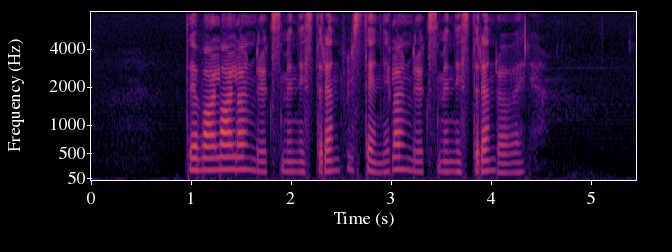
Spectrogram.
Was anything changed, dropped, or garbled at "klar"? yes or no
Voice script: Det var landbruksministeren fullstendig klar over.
yes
